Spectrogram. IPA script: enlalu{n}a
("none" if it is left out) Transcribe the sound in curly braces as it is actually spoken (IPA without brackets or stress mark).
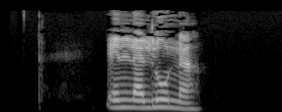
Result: n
